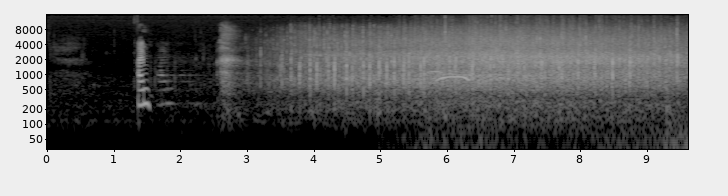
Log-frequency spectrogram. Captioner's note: audience cheers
